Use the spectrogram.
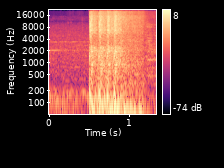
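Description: A sudden, loud burst of rapid gunfire from a Warhammer 40000 Battlesector battle breaks in after a quiet lead-in and rattles on to the end.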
